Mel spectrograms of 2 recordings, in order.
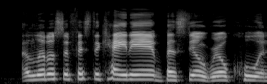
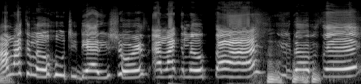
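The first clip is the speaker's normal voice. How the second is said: higher, louder teasing voice; playful; 10 semitones higher, 6 dB louder than usual. Real, not acted. Woman teasing a friend about short shorts, high playful. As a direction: tease him with a high playful lilt.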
